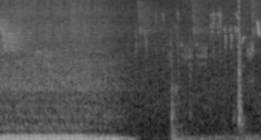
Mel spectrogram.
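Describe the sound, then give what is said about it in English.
A car carrying two people drives to a palatial family estate. A loud, low engine rumble fills the first part, then fades away sharply, leaving quieter scattered clattering and a few short knocks. “Paula drives Sam to her family's palatial estate, not knowing someone has been following her from the carnival grounds.”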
